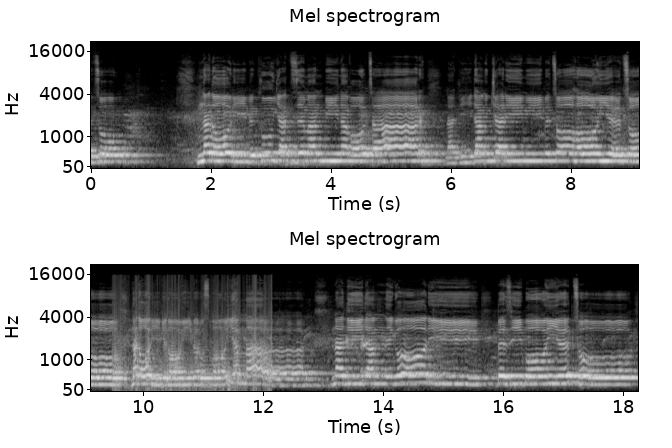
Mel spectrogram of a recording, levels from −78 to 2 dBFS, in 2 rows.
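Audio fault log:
9.50–12.16 s, block size mismatch (truncated): a 138 Hz buzz rides on the sound, which runs 1.6 times fast at near-normal pitch. Each written block, which fits a 512-sample size, is read only partly, so its tail is dropped at every block boundary.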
